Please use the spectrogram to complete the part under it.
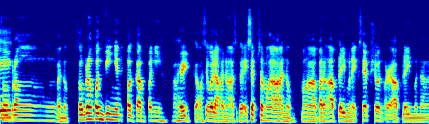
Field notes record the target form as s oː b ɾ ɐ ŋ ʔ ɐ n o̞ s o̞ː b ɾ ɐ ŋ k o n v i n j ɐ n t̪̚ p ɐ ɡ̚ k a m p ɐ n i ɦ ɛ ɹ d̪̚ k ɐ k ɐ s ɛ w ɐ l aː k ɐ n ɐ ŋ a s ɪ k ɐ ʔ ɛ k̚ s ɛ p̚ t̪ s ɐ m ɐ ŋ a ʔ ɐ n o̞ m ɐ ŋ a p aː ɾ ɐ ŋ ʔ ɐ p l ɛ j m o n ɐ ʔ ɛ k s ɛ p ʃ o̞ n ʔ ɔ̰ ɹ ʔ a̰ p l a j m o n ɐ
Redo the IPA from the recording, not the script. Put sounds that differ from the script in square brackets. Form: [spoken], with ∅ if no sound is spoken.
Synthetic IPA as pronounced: s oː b ɾ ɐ ŋ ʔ ɐ n o̞ s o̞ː b ɾ ɐ ŋ k o n v i n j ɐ n t̪̚ p ɐ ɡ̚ k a m p ɐ n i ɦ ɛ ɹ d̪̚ k ɐ k ɐ s ɛ w ɐ l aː k ɐ n ɐ ŋ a s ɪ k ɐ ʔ ɛ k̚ s ɛ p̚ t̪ s ɐ m ɐ ŋ a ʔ ɐ n o̞ m ɐ ŋ a p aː ɾ ɐ ŋ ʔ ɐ p l [a] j m o n ɐ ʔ ɛ k s ɛ p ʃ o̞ n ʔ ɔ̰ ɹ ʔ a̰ p l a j m o n ɐ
